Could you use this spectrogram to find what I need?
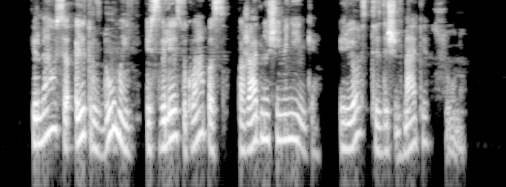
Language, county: Lithuanian, Klaipėda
